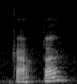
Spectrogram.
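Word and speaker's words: κάππα: O nome dessa letra no grego antigo é kappa, que a gente translitera assim, com 2 P's, e pronuncia esses 2 P's com uma força um pouco maior, então seria kappa, kappa.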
